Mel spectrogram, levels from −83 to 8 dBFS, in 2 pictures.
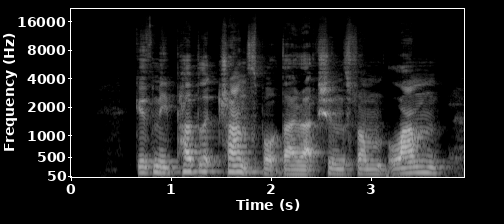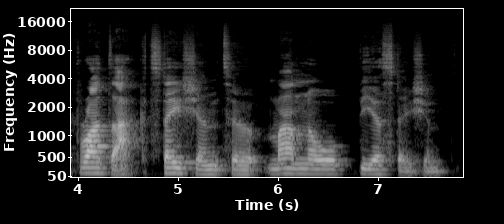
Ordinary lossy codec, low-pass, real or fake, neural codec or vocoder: none; 19.8 kHz; real; none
